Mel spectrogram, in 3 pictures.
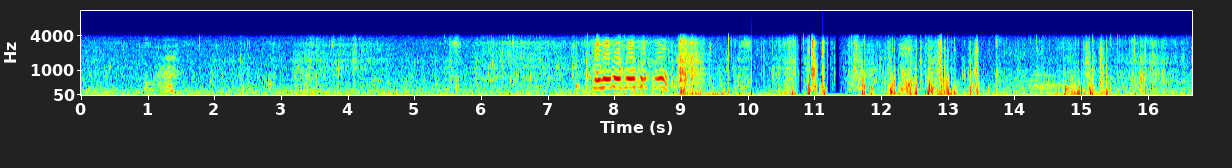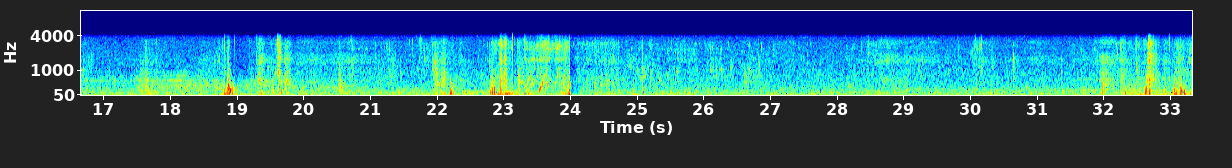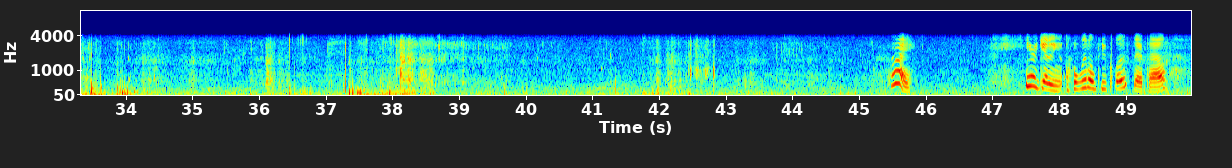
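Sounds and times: water splashing against paddleboard: 1.8s - 29.2s, 30.0s - 45.8s.

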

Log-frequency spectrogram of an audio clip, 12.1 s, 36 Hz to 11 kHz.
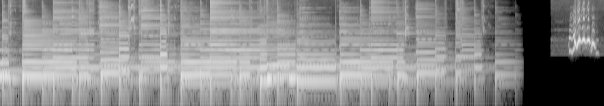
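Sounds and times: acoustic guitar chord: 0.0s - 10.4s
bird-like wavering call: 11.4s - 12.0s.

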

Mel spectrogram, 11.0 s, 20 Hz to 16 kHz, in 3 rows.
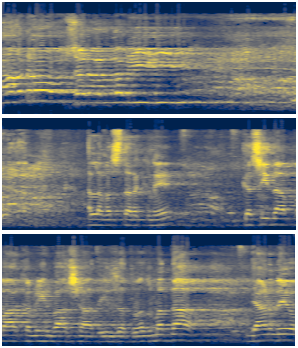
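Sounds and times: man chanting: 0.0s - 5.8s.

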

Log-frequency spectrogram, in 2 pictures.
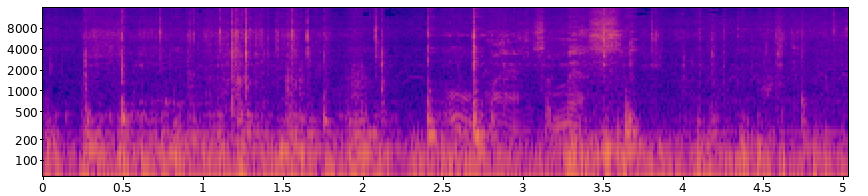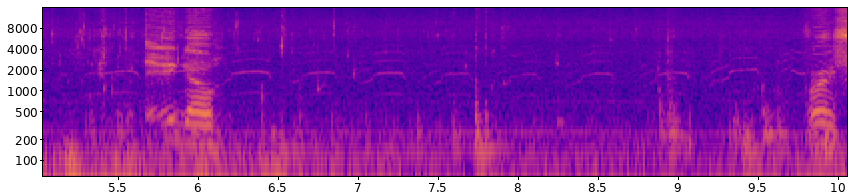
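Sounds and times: wind rumble on microphone: 0.0s - 8.0s.

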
